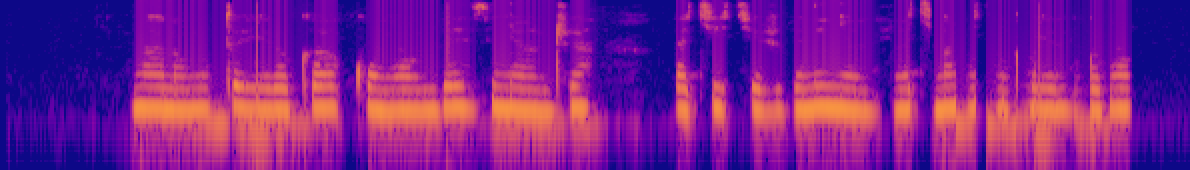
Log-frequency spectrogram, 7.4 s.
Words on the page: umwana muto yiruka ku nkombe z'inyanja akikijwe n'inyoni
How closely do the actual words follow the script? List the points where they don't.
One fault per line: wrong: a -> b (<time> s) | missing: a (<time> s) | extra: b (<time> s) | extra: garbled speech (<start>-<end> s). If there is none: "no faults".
extra: garbled speech (5.6-7.1 s)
